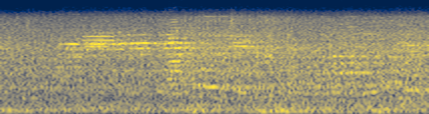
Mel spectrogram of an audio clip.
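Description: Traffic in a jam: the engines of buses, cars, motorcycles and auto-rickshaws running as a steady rumble, with voices mixed in.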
